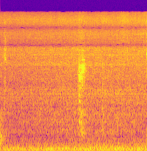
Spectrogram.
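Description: Ratchet and long socket extension being worked down into an engine bay, giving one light tap against metal about a second in, over a steady low hum.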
